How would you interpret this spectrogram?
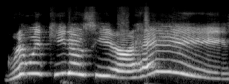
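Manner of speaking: high, loud happy hello; excited greeting. Real, not acted. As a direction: greet a viewer with glee. Greeting a viewer arriving.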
